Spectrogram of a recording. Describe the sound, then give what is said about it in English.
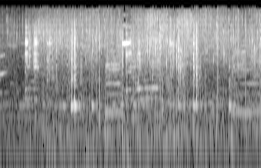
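Water splashes and gushes steadily while a woman washes in public under a hand-cranked water pump in the Dalit quarter of a village, with scattered clanks and faint metallic squeaks over the continuous hiss. “washing under the pump”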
